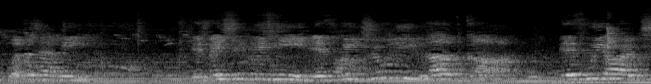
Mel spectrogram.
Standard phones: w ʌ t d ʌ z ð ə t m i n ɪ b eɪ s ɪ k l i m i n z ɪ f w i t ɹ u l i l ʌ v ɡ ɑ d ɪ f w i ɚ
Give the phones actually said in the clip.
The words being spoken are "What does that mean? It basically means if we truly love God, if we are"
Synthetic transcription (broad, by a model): w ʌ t d ʌ z ð ə t m i n ɪ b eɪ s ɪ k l i m i n ɪ f w i t ɹ u l i l ʌ v ɡ ɑ d ɪ f w i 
